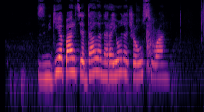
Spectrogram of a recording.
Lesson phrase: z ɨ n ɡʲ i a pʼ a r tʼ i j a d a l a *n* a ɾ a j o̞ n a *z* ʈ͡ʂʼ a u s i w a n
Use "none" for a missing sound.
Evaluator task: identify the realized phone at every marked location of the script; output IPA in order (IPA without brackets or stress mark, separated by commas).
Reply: n, none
